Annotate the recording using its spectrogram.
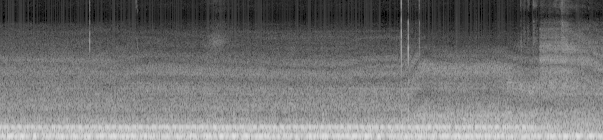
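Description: A train engine hums steadily as the train approaches.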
